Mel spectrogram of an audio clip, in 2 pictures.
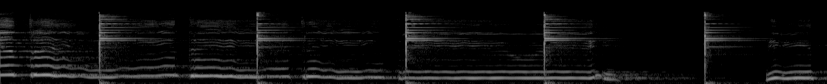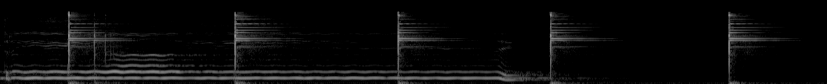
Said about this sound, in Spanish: Hay un martillo se trabaja mejor con música.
